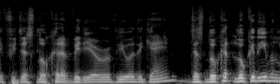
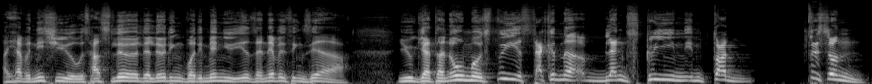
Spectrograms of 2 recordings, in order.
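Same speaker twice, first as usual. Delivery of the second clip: hammed-up French accent, higher and louder; bad French accent; 7 semitones higher, 7 dB louder than usual. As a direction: read the review like a cartoon Frenchman. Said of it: "That's a terrible approximation of your accent".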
